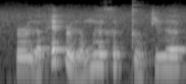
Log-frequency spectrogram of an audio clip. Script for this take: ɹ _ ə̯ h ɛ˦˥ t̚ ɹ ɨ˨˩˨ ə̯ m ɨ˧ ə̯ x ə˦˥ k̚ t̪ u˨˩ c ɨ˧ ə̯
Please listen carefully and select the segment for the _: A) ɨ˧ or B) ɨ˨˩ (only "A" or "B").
B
